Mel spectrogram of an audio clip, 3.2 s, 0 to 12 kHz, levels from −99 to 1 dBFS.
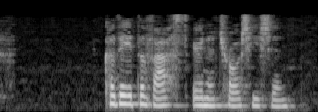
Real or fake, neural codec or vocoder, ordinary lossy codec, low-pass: fake; codec, 16 kHz, 16 kbps, FreqCodec, larger model; AAC, 64 kbps; 7.2 kHz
